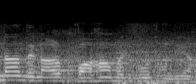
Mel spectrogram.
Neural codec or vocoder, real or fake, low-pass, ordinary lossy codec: none; real; 7.2 kHz; none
